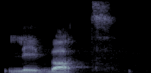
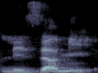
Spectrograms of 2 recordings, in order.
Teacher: I'm connecting the S sound that's usually silent to the next vowel with a Z sound.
